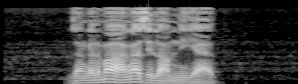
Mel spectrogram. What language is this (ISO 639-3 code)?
trw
